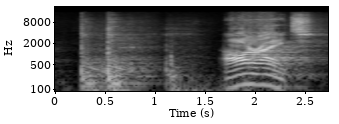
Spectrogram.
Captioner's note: gavel thuds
